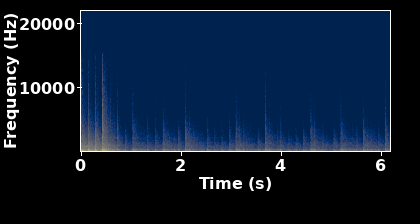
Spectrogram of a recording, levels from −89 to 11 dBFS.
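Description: From 0.34 to 0.94 s, a gain reduction is applied in coarse 2 dB increments with no smoothing between them, producing zipper noise. The level drops by roughly 25 dB in about thirty steps a second, and each abrupt jump leaves a tiny discontinuity in the waveform. The result is a rapid ticking, zipping texture laid over the sound as it fades, stopping once the level settles.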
